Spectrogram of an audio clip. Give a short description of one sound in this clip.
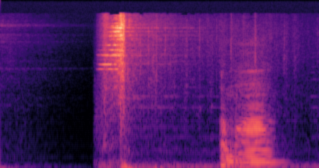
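A wax seal thuds down onto paper.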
